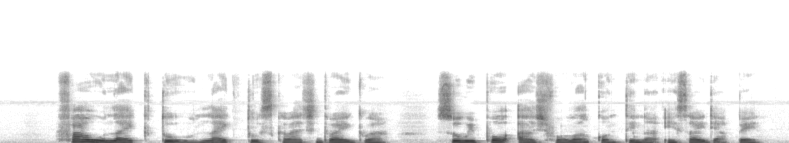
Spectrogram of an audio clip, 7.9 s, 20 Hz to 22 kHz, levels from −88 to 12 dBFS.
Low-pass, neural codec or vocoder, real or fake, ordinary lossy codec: 10.8 kHz; none; real; none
